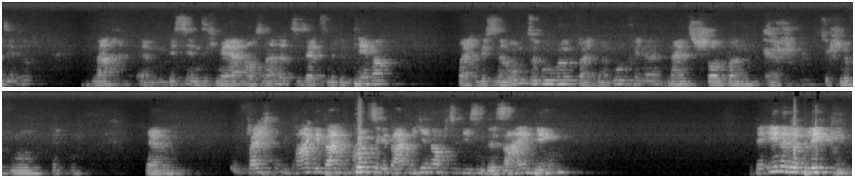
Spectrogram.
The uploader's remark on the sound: Teil des Vortrags in Brig-Glis (CH)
